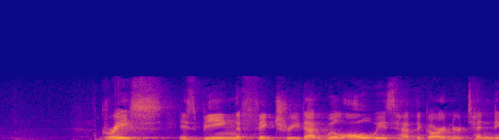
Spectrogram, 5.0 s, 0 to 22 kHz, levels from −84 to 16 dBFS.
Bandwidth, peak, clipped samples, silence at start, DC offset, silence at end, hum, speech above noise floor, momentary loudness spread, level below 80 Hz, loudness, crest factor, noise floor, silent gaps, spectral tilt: 10 kHz; 0 dBFS; under 0.1%; 1 s; under 0.1%; 0 s; none; 40 dB; 12 LU; -82 dBFS; -17 LUFS; 18 dB; -57 dBFS; none; -4 dB/octave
